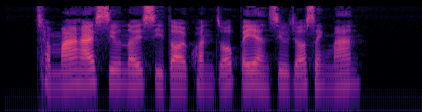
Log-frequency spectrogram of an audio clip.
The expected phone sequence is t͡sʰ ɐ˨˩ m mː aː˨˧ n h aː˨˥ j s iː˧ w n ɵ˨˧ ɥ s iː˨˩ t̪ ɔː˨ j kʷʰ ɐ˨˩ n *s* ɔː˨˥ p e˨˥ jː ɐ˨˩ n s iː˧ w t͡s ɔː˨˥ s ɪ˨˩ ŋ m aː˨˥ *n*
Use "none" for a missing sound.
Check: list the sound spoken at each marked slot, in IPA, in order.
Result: t͡s, n

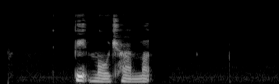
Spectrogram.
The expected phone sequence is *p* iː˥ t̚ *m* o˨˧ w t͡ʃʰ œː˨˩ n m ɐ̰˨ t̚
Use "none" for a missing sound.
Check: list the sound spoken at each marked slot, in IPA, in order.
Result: p, m

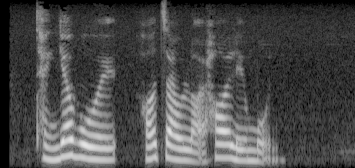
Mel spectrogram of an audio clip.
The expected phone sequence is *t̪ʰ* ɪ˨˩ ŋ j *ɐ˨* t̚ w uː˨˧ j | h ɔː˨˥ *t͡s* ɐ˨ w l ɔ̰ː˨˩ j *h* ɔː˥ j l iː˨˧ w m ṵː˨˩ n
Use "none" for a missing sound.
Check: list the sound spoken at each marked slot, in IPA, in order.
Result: t̪ʰ, ɐ˥, t͡s, h

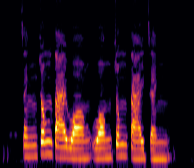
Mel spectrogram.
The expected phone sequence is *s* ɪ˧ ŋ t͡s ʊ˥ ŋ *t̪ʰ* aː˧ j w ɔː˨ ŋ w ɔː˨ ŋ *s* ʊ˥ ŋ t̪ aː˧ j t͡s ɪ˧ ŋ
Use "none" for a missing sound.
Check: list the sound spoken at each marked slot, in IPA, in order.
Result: t͡s, t̪, t͡s

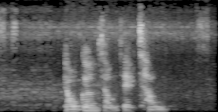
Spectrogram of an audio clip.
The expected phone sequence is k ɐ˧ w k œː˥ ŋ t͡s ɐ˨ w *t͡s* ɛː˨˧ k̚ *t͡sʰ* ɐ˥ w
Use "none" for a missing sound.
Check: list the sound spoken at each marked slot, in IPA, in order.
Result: t͡s, t͡sʰ

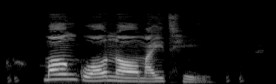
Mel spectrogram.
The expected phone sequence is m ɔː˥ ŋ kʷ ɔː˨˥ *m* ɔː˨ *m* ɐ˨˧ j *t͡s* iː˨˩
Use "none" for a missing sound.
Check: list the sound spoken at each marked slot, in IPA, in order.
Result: n, m, t͡sʰ

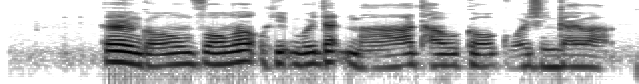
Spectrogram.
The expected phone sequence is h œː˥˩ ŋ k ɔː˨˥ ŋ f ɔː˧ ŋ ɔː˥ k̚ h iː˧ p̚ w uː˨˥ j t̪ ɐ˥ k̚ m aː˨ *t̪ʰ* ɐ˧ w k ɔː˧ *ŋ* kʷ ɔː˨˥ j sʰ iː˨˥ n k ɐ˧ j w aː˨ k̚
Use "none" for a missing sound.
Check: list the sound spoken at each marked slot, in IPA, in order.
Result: t̪ʰ, none

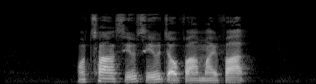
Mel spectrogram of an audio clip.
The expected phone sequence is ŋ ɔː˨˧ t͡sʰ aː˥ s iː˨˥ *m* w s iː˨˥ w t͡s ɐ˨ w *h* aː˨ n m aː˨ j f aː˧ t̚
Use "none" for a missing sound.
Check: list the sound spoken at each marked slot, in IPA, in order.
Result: none, f

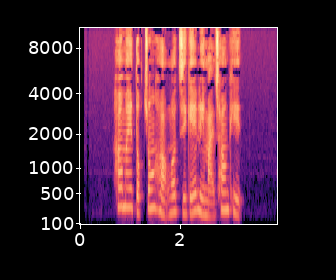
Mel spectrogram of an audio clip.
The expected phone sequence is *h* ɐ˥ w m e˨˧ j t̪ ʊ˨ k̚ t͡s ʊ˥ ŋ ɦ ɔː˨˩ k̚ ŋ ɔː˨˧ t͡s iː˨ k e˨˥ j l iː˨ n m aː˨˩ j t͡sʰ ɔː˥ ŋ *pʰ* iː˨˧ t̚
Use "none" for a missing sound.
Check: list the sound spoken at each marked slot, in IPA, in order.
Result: h, kʰ

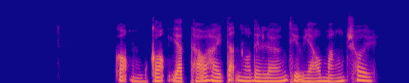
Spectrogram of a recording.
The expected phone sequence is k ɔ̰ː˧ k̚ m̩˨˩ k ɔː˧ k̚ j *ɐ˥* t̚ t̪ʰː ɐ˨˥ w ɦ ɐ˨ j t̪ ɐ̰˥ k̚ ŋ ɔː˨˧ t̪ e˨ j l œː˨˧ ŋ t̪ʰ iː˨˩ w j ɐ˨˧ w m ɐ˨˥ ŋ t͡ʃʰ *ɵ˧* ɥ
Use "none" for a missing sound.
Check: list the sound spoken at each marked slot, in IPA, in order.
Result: ɐ˨, ɵ˥

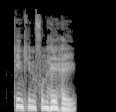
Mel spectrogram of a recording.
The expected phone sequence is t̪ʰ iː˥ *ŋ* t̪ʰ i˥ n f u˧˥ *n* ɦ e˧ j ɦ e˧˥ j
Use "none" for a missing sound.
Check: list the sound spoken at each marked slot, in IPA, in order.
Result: n, n

